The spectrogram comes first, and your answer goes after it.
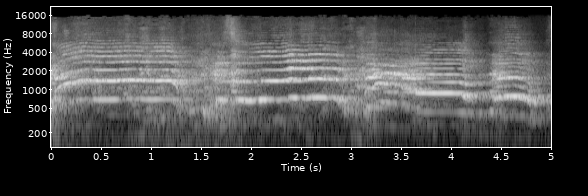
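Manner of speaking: very high-pitched, loud squealing cry for help; hammed-up falsetto scream of a man fleeing a lion; panicked scream. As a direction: shriek it in terror, far above your own voice. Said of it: "so he starts screaming".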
